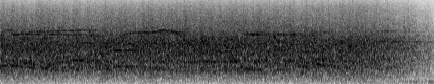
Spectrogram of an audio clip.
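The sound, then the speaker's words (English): Loud, sustained applause in the chamber at a presidential State of the Union address, a dense, even roar of many hands clapping that holds steady for several seconds before fading out at the end. “the fact that the president brought that up at his State of the Union address, and it was cheered, granted, it was cheered by the Republicans there.”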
